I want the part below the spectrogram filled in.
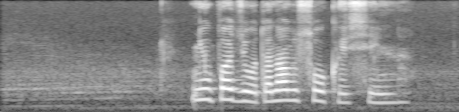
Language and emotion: Russian, neutral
